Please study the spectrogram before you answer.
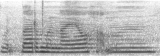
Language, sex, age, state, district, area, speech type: Bodo, female, 60+, Assam, Chirang, rural, spontaneous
